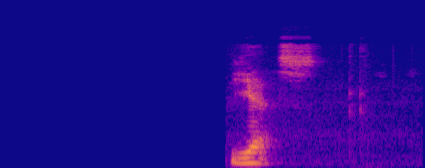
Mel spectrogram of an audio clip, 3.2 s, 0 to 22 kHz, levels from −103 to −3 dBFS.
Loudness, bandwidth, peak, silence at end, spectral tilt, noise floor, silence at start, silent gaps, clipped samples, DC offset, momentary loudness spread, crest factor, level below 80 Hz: -39 LUFS; 9.4 kHz; -20 dBFS; 0.85 s; -5 dB/octave; -72 dBFS; 1.75 s; none; under 0.1%; under 0.1%; 13 LU; 26 dB; -84 dBFS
